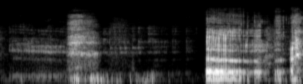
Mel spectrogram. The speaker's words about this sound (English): Dude, the Balashi out of the can, making us burp.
